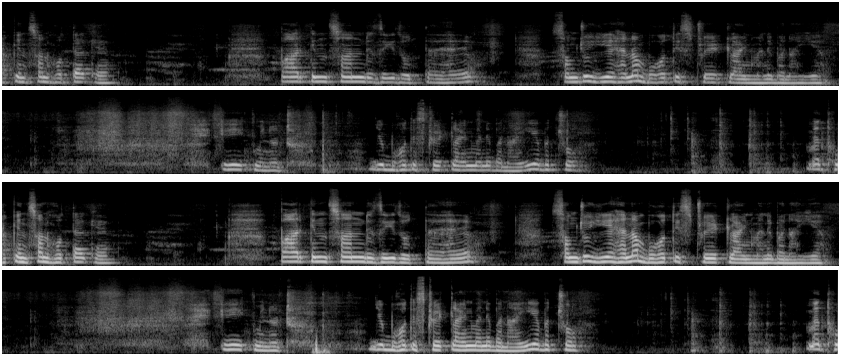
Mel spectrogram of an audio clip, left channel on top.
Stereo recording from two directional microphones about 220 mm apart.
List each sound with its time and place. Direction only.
0.1 s a woman's voice: 50° right (ahead or behind)
2.2 s a woman's voice: 50° right (ahead or behind)
10.2 s speech: 25° right (ahead or behind)
12.0 s a woman's voice: 50° right (ahead or behind)
16.4 s speech: 45° right (ahead or behind)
